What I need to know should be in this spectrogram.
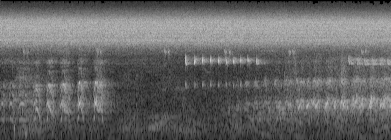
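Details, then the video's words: Lemurs heard nearby in a forest in Madagascar call in quick, harsh, repeated bursts over a steady hiss of forest insects. "On entend les lémuriens, mais ils sont pas loin."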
